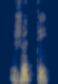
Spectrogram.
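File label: "jeter", French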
